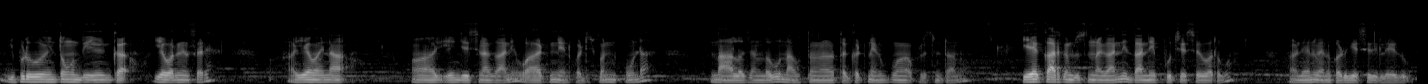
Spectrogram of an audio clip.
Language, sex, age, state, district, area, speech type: Telugu, male, 45-60, Andhra Pradesh, Nellore, urban, spontaneous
